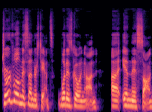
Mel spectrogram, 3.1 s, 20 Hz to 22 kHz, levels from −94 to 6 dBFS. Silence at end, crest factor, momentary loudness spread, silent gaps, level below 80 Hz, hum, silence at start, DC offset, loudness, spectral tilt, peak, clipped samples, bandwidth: 0 s; 14 dB; 8 LU; 2.09-2.20 s; -62 dBFS; none; 0.05 s; under 0.1%; -15 LUFS; -5 dB/octave; 0 dBFS; under 0.1%; 15 kHz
